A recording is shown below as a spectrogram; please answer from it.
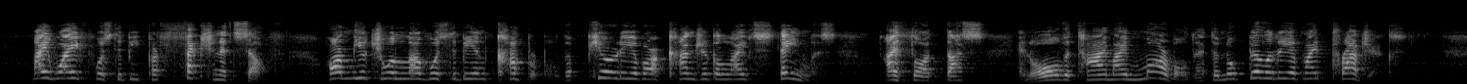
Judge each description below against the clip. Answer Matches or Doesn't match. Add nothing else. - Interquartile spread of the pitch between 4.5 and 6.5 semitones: Doesn't match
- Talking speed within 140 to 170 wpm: Matches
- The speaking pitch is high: Matches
